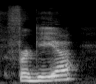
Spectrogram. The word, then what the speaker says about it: Phrygia: Phrygia.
